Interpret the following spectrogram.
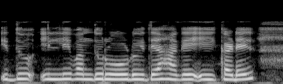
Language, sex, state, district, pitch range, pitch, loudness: Kannada, female, Karnataka, Bidar, 230-245 Hz, 235 Hz, -12 LUFS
